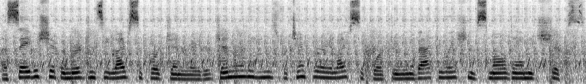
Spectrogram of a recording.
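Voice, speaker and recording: A woman's voice: a little fast, hardly any pauses. Matter-of-fact woman narrator over noisy hum. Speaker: game narrator. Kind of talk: scripted descriptive narration. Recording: noisy game audio with rumbling hum.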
